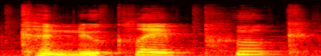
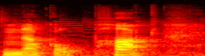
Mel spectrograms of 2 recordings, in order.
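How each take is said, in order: First: An extra syllable is added and 'Puck' becomes 'Pook'. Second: Two plain syllables, with 'Puck' rhyming with 'duck'. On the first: The speaker calls it wrong. "the pronunciation that he mispronounces it as" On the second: The speaker calls it right. "Obviously, it's Knuckle Puck"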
